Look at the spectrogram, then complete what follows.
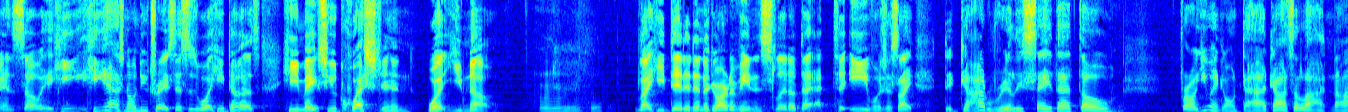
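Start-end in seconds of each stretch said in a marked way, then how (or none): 9.4-13.5 slick, persuasive, sly put-on smooth-talker voice. Acting out how he slid up to Eve in the Garden of Eden, put-on sly smooth-talker voice. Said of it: "that's the same voice he had".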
